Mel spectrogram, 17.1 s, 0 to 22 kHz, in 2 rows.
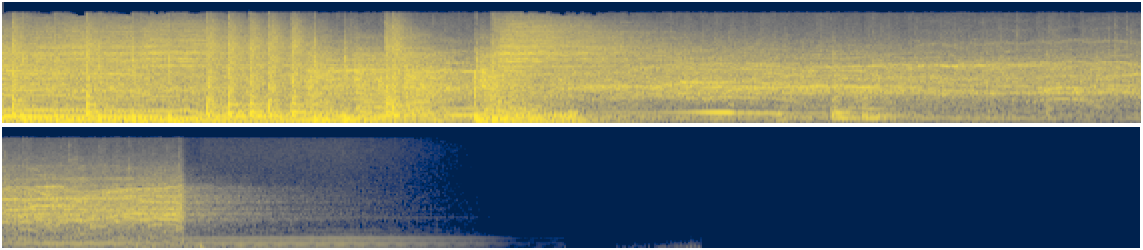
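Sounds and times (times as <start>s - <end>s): rock band closing hit ringing: 0.0s - 7.2s
faint steady hum: 9.9s - 12.1s.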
